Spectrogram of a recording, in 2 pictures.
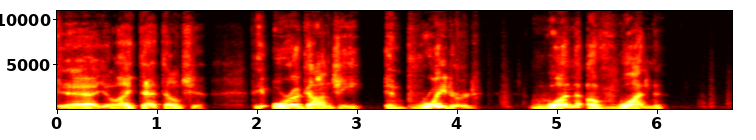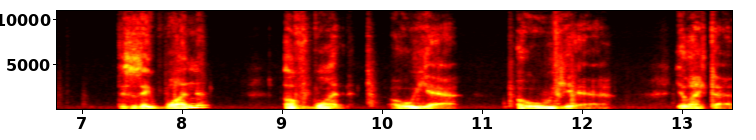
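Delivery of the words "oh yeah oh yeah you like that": nice deep put-on voice in bass register. Showing off a one-of-one embroidered piece to viewers, nice deep voice. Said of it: "I get a nice deep voice for it".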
